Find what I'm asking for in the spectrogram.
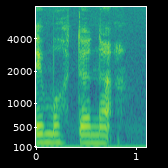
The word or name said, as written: it's breezy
